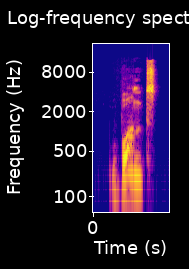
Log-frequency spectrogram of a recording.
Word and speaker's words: Onett: Is that how it's pronounced? Onet? Or is it like Want? Onet? – It should be Want, kind of, because, you know, all of the town names in Earthbound are like sort of like fun little plays on things.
